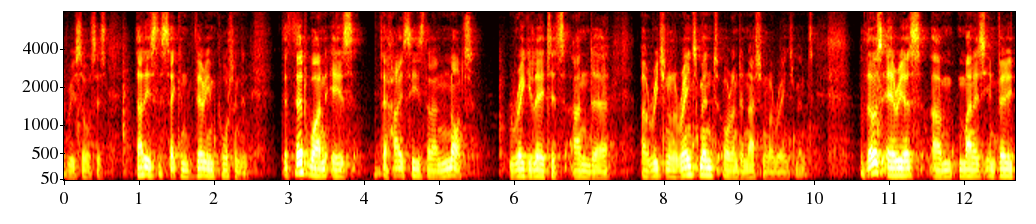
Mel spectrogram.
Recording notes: Foreign Policy teamed up with the Walton Family Foundation for a live podcast taping at COP28.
